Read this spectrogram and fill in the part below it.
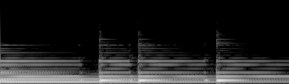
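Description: A fingerstyle acoustic guitar slowly plays the closing phrase of a song, sustained ringing notes with a few distinct plucked attacks spaced about half a second apart, close and clear with no talk.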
